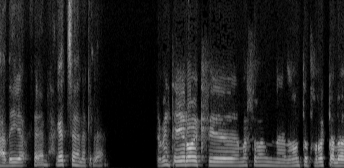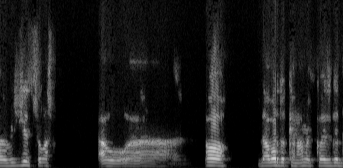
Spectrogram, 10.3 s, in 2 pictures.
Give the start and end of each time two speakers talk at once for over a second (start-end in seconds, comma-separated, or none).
none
